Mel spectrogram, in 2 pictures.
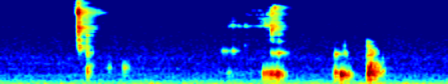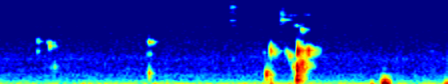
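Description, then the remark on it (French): Someone sips water, with a handful of soft gulps, wet mouth clicks and a small swallow spread over a few quiet seconds, and no talking. “je vais prendre une gorgée d'eau.”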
